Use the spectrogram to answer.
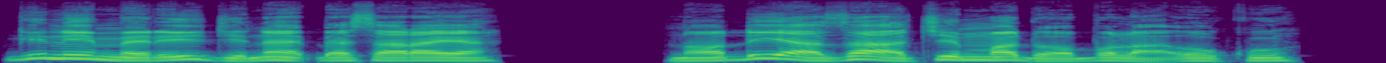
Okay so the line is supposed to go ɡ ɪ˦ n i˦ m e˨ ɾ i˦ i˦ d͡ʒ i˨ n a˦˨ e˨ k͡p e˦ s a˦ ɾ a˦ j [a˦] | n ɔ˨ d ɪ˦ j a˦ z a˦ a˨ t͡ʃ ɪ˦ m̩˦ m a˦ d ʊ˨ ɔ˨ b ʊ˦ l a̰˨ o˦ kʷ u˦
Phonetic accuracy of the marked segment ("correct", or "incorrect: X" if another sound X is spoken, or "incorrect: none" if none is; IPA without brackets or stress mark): correct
